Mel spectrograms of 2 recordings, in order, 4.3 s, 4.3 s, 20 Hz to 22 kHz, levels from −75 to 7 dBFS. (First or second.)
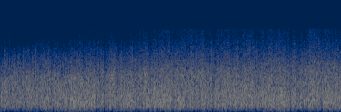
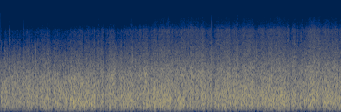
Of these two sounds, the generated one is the second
